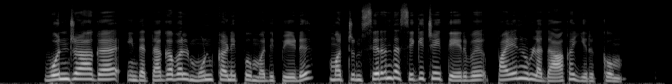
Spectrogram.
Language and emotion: Tamil, neutral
